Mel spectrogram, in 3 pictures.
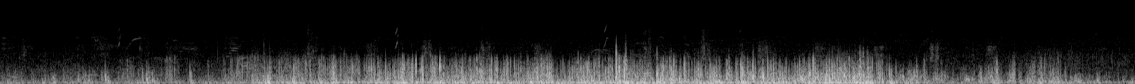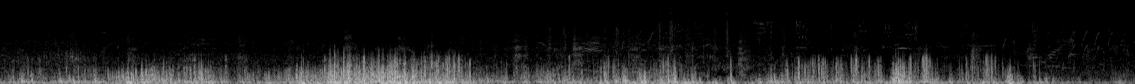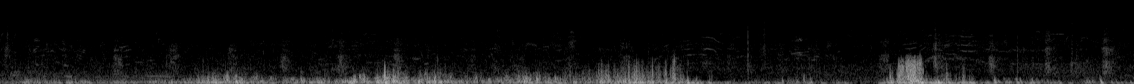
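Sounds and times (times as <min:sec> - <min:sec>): horse hoofbeats on grass: 0:12.6 - 0:20.0.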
